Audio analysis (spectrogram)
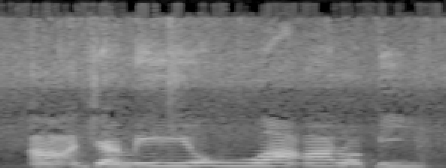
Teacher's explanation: Lah, di sini terdapat dhamma tanwin bertemu dengan wawu. Termasuk bacaan idgham bihuna. Dibaca lebur tetapi mendengung.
